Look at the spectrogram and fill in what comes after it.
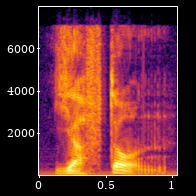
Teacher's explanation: instead of pronouncing two alphas, ya afton, usually you'll smush them together into one syllable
